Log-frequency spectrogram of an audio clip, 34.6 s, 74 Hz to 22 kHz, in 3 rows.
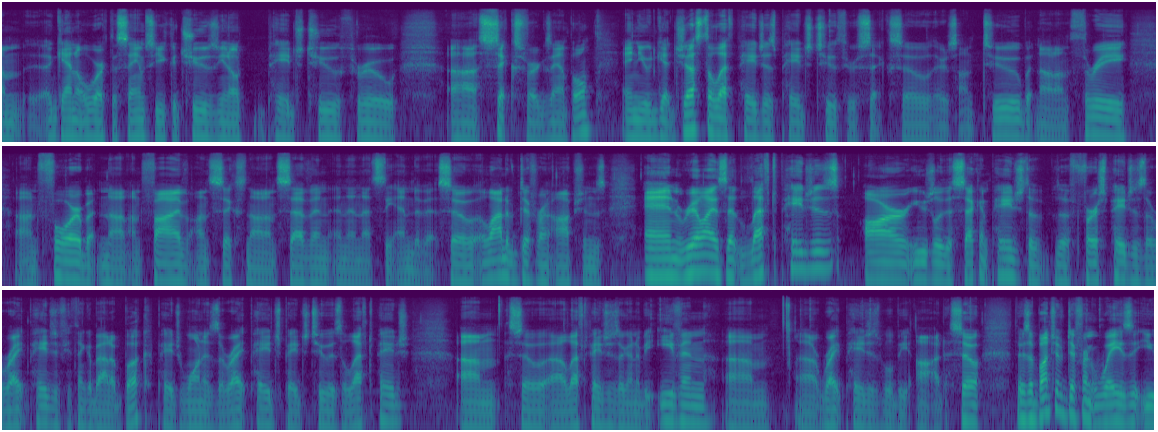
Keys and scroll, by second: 4.8 6.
